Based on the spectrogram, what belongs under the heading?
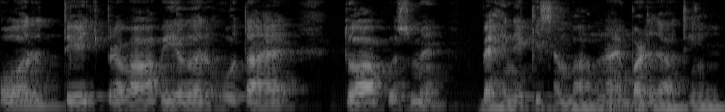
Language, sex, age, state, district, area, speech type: Hindi, male, 18-30, Madhya Pradesh, Bhopal, urban, spontaneous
